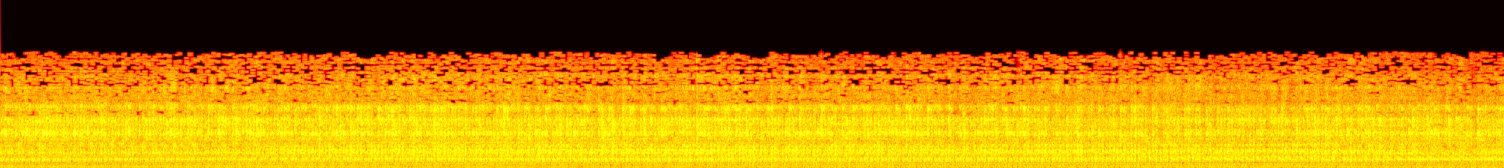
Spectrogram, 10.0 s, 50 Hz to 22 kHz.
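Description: John Deere CRDI tractor's diesel engine running steadily with the throttle set to full. A fault holds the revs down to about 1500 rpm; it was traced to a failing sensor that reports diesel temperature and pressure.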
